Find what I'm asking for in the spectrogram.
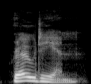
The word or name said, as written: rhodium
